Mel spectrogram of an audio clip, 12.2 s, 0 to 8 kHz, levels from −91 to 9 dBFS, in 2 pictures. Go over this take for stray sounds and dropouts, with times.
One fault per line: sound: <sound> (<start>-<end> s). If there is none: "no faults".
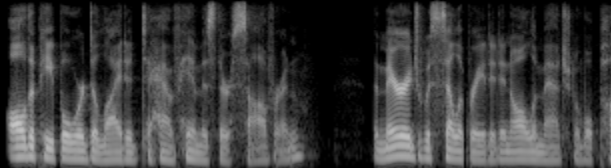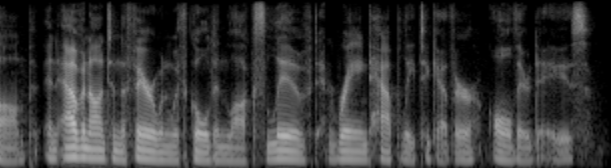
sound: dropout (4.6-4.7 s)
